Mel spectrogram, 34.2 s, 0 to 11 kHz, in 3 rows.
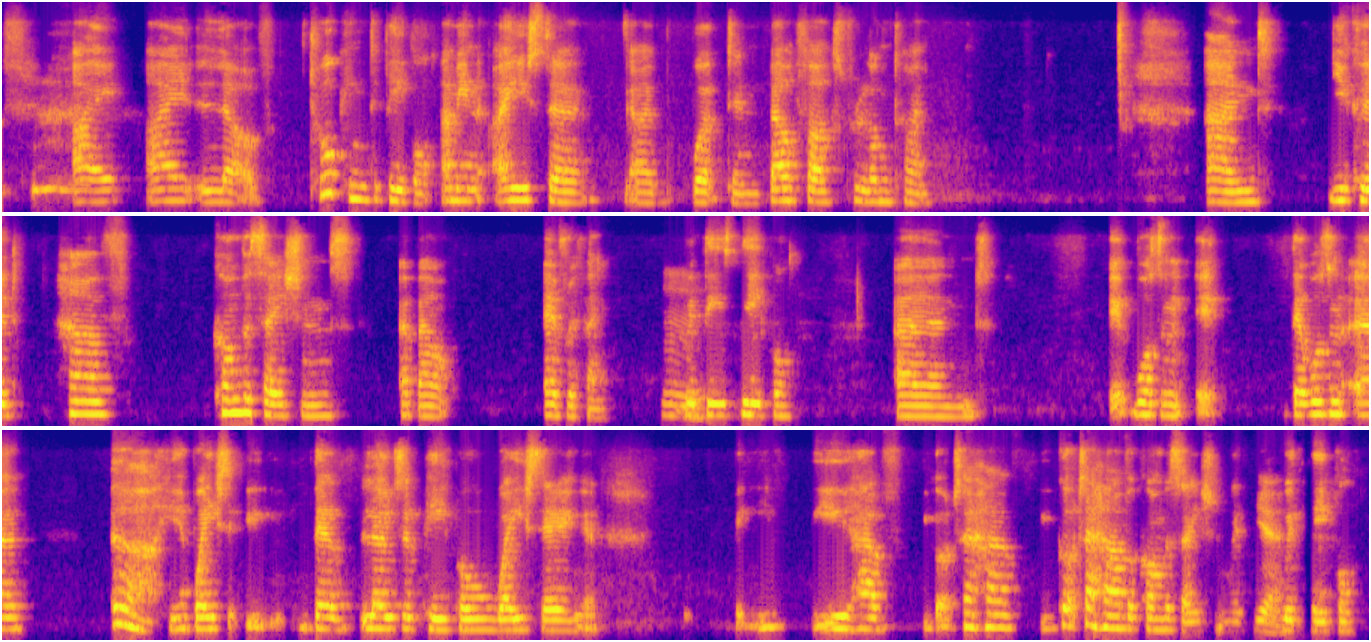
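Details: Woman who had a stroke two days after a hysterectomy in 2018 at age 44, could not speak afterwards and now lives with post-stroke aphasia; aphasia with word-finding difficulty.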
